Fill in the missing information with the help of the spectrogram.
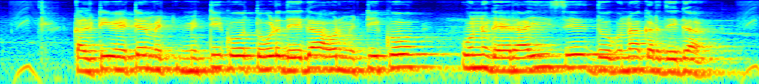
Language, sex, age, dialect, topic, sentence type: Hindi, male, 18-24, Kanauji Braj Bhasha, agriculture, statement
